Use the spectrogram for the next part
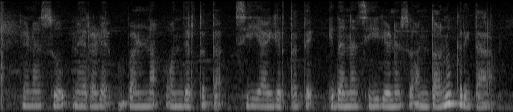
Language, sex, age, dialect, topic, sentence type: Kannada, female, 18-24, Central, agriculture, statement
